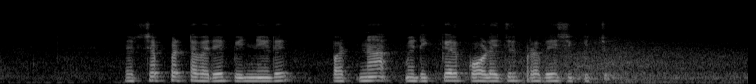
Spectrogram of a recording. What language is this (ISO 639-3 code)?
mal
